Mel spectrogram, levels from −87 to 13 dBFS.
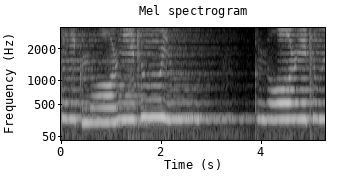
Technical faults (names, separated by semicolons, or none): aliasing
